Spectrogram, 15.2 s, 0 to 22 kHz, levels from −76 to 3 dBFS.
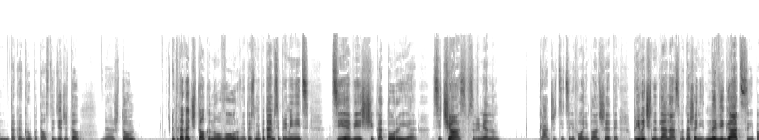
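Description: No technical faults are audible.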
